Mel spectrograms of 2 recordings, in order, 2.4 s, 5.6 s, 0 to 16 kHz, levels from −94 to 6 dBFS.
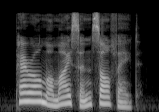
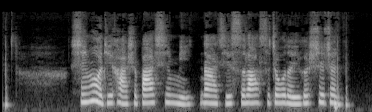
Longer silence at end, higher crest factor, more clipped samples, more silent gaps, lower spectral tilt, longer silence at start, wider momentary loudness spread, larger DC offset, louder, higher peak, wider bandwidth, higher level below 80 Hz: about the same, 0.4 s vs 0.35 s; about the same, 16 dB vs 20 dB; neither; neither; about the same, -4.5 dB/octave vs -5.5 dB/octave; first, 0.25 s vs 0.1 s; first, 10 LU vs 7 LU; neither; second, -24 LUFS vs -20 LUFS; second, -10 dBFS vs -2 dBFS; about the same, 11 kHz vs 11.5 kHz; second, -76 dBFS vs -54 dBFS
